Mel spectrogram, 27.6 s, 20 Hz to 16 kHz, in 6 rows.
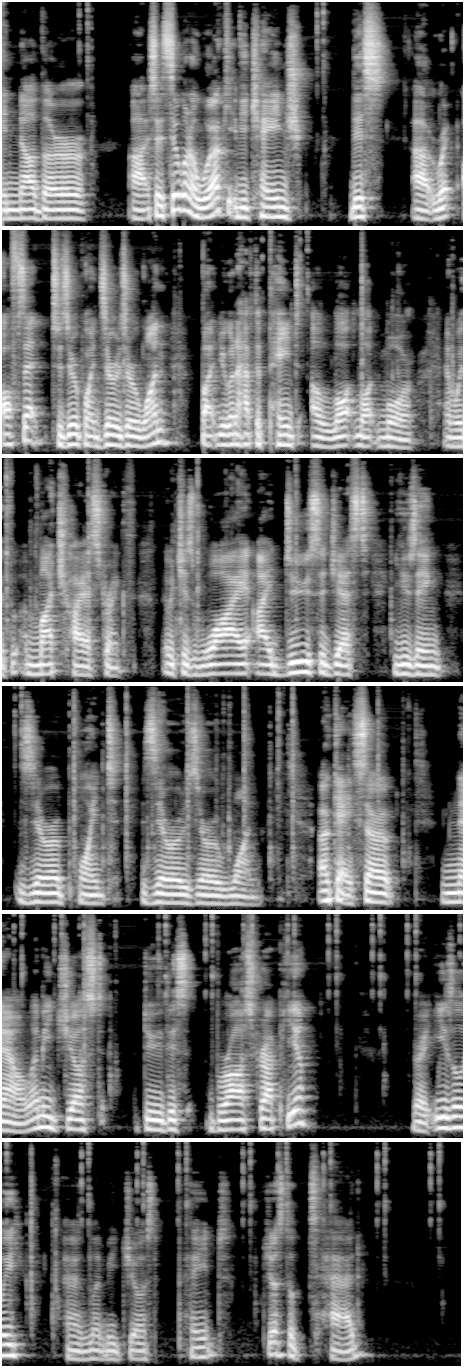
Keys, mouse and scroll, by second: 0.7 click, 3.1 click, 5.8 middle click, 7.1 click, 7.5 click, 8.1 middle click, 9.2 shift+middle click, 10.0 middle click, 11.1 shift+middle click, 12.1 middle click, 13.9 click, 14.5 middle click, 15.0 shift+middle click, 15.6 middle click, 16.2 shift+middle click, 16.7 middle click, 17.5 middle click, 18.5 click, 18.9 click, 19.2 middle click, 19.9 click, 20.4 click, 20.8 click, 21.2 click, 21.6 click, 22.1 click, 22.4 click, 22.9 click, 23.3 middle click, 23.8 click, 24.3 click, 24.7 click, 25.4 click, 25.7 click, 26.2 click, 26.7 click, 27.2 click.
